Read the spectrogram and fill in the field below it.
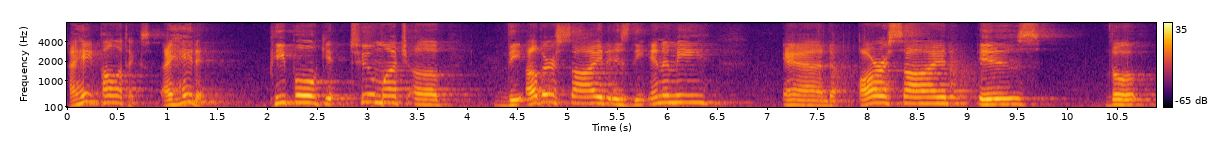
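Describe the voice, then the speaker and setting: A man serving as priest, reading the Gospel and preaching a homily in an earnest, emphatic way, his voice carried by a cathedral echo in a large church. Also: high voice. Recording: long reverb of a large church.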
